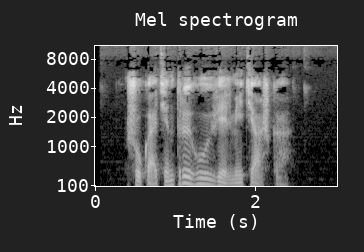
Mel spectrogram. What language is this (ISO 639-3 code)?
bel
